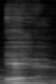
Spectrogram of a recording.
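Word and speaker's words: え: This is E, or pronounced I. Not really pronounced I, but you get what I mean. It is the equivalent of the vowel I in English. You pronounce this one as E.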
